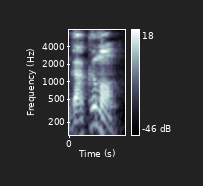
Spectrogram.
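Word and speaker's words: 学問: 발음은 가끄멍.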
